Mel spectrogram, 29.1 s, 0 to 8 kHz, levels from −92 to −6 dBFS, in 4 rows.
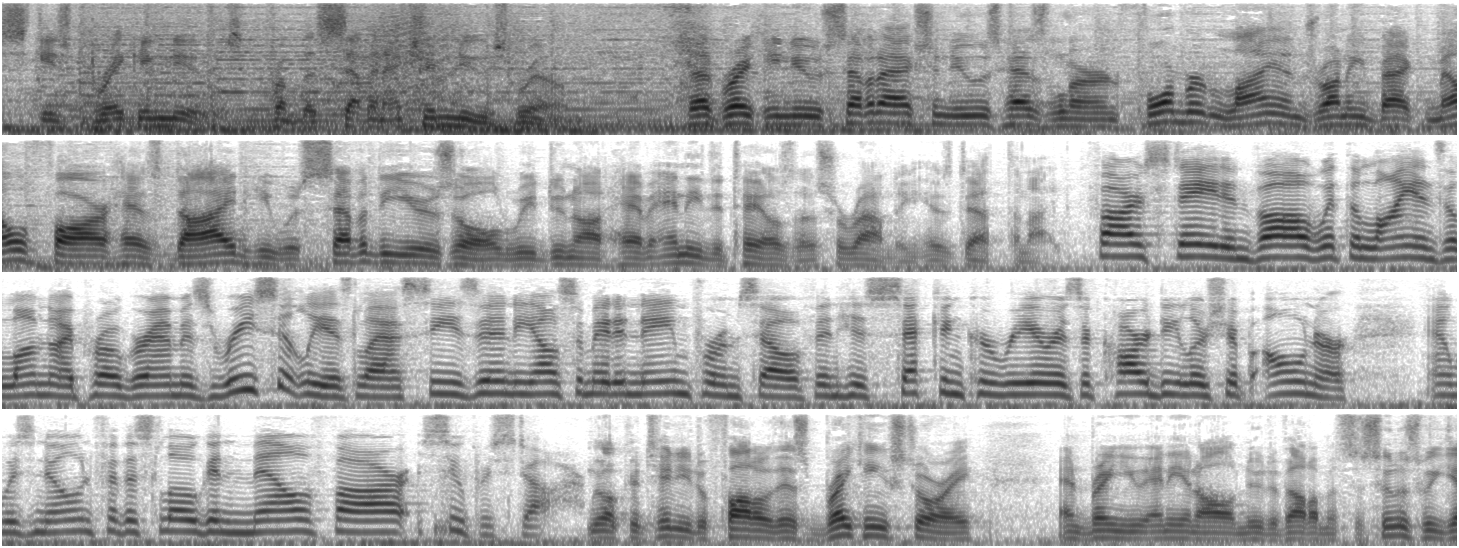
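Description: No technical faults can be heard anywhere in this clip.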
